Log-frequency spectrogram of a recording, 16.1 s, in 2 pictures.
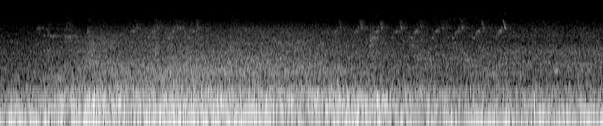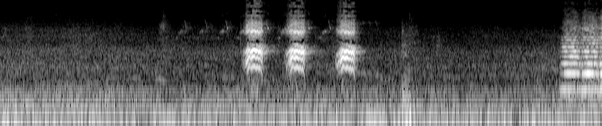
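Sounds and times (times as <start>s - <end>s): bird chirping: 10.3s - 13.2s.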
